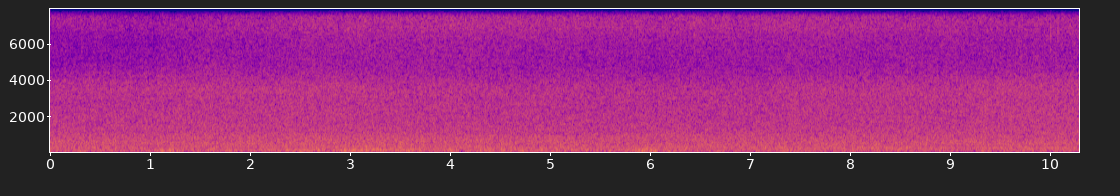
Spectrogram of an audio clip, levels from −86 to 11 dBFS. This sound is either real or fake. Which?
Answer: real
